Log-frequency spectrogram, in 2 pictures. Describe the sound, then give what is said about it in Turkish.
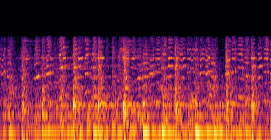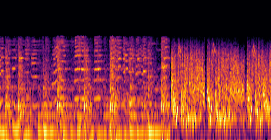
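Celebratory gunfire at a wedding: many rapid, loud bangs come in a dense, continuous barrage. Near the end they give way to a harsher, noisier burst. “Asya ile İlyas düğünde oynarken silahlar atıldı.”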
